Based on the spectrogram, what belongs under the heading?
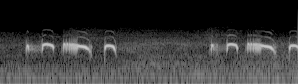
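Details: A spotted dove repeats its phrase twice, about four seconds apart. Each phrase has a soft lead-in note, a coo, a long slurred falling coo and a final short coo, over a quiet background.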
